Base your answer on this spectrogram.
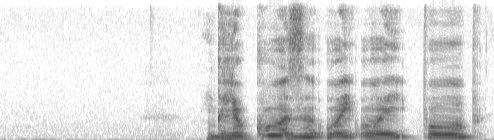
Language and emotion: Russian, neutral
